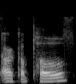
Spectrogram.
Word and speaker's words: Archipov: it's actually well, you could say Arkapaw. I think Arkapaw. it's my husband's last name, but they changed it. It's Archipov, but when they immigrated they changed it to Arkapaw, you know?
